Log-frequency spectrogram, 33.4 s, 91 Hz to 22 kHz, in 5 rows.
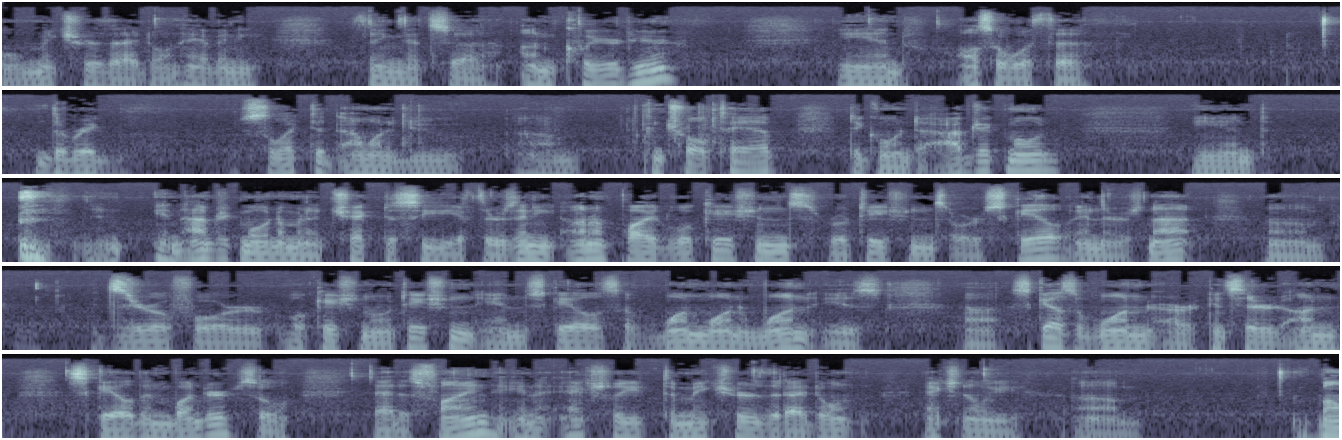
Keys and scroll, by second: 10.1 ctrl+Tab.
